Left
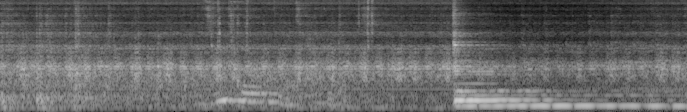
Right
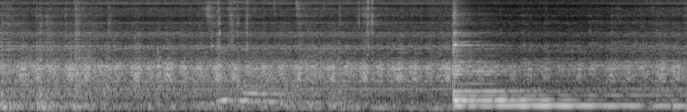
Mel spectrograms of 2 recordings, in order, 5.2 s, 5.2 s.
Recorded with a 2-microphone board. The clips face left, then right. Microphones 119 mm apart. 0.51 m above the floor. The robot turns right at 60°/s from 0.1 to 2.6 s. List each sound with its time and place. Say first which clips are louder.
1.5 s a woman speaking: left 4 dB; 55° left, 0.8 m; by 2.9 s 120° left, 0.8 m
3.4 s a guitar: left 2 dB; 55° right (ahead or behind), 3 m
